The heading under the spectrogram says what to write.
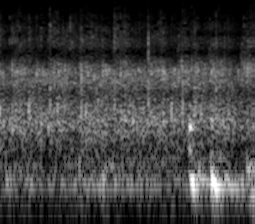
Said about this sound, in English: How about we give these families another round of applause?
